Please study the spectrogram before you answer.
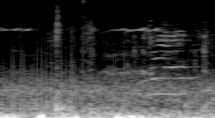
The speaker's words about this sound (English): Oh, now I can hear the cat just going crazy. Yeah. Okay, let's see if we can go back up the stairs and listen to the cat.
